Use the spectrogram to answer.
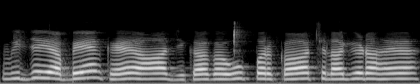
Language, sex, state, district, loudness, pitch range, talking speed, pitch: Rajasthani, female, Rajasthan, Churu, -13 LUFS, 245-265 Hz, 140 wpm, 255 Hz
